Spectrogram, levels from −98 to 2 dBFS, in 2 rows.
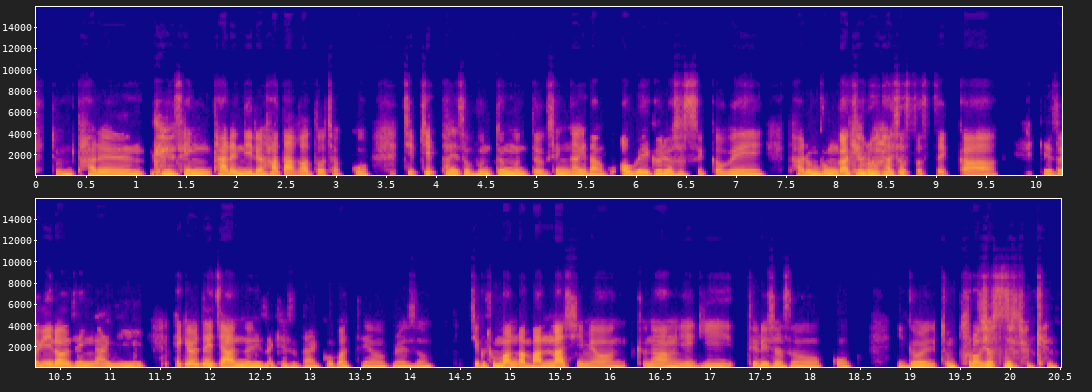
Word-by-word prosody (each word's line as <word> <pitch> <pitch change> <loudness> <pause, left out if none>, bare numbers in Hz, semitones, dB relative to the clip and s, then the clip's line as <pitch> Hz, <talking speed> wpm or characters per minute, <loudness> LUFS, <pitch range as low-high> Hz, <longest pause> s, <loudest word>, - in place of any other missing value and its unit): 좀 190 -5 -3
다른 195 -2 +1
그 220 -2 +4
생 260 +5 +2
다른 205 -2 +3
일을 185 +2 +3
하다가도 255 -1 0
자꾸 180 -6 -6 0.3
찝찝해서 280 -7 0
문득문득 205 -1 +1
생각이 250 0 +1
나고 170 -2 -2
'아. 210 - +3
왜 195 -1 +4
그러셨을까? 190 -7 -1
왜 180 +2 0 0.2
다른 210 +3 +1
분과 215 -2 +4
결혼하셨었을까?' 230 - 0 0.4
계속 250 0 -2
이런 220 0 +3
생각이 250 -5 -1 0.3
해결되지 295 - +1
않는 215 +5 +4
이상 230 -2 -2
계속 200 -3 -7
날 175 +1 -4
것 215 -2 -6
같아요. 180 -1 -4
그래서 185 0 -4 0.4
지금 205 0 -2
조만간 220 -2 +4
만나시면 190 -2 +1
근황 195 -4 -2
얘기 170 0 -3
들으셔서 185 -4 -2
꼭 175 -1 -6 0.5
이걸 165 -1 +1
좀 180 -2 0
풀으셨으면 275 -4 +2
좋겠네요. 185 +1 -8
205 Hz, 300 characters per minute, -22 LUFS, 180-235 Hz, 0.5 s, 그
